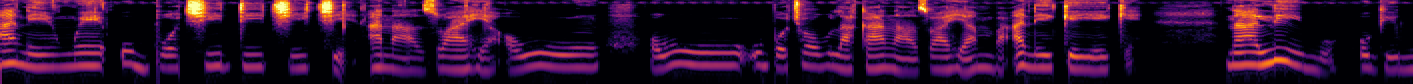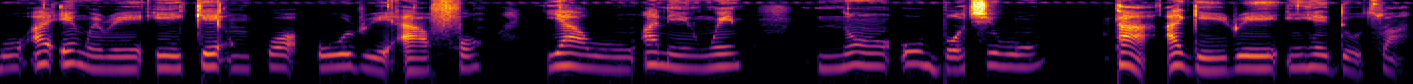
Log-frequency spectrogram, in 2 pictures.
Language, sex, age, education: Igbo, female, 15-29, tertiary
